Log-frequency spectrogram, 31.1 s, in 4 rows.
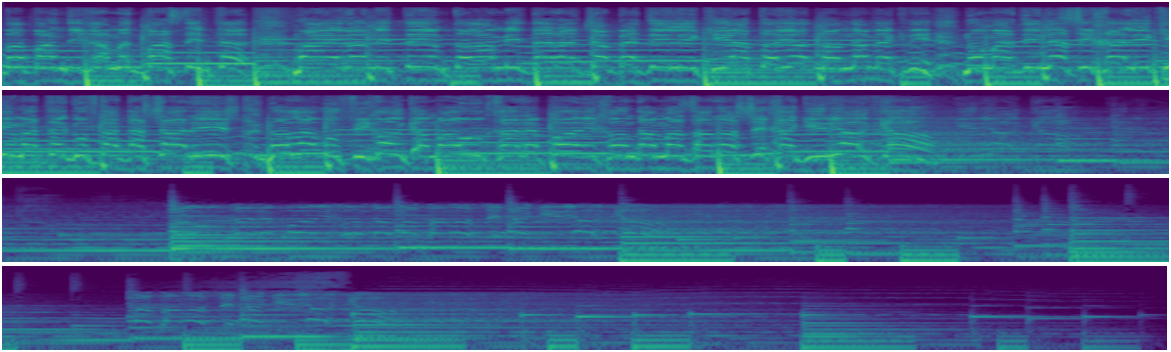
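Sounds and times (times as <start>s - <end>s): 
rap music: 0.0s - 16.0s, 16.7s - 21.6s, 24.2s - 28.1s.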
